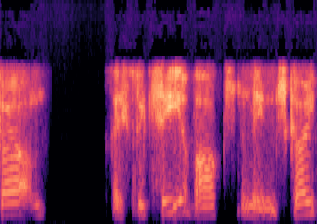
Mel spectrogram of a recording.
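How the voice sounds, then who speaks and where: A man is speaking. His pace is very slow. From France. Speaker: caller, retired HR worker. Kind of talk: phone-in call. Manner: halting, many fillers.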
